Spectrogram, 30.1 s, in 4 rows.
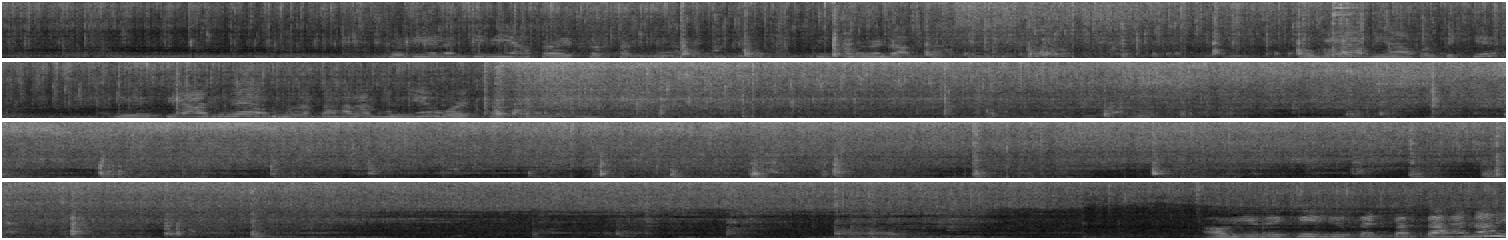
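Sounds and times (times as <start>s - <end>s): onions sizzling in hot oil: 0.0s - 30.0s
steel spatula scraping and tapping: 12.2s - 17.0s.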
